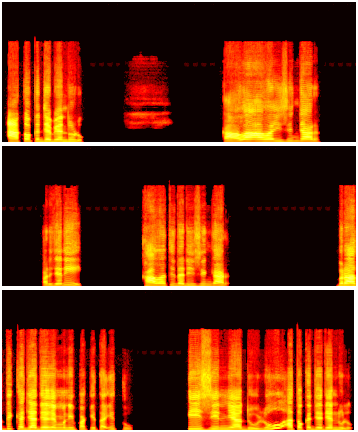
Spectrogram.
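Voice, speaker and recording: A man delivers a lively sermon, constantly testing his listeners with quick questions. His voice is bright and crisp. The sound is dry and close. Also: very high-pitched, no room sound. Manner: quizzes the audience with quick rhetorical questions; lively, conversational preaching. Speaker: Islamic preacher. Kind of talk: sermon to a congregation.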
